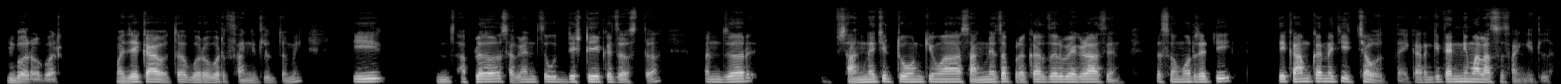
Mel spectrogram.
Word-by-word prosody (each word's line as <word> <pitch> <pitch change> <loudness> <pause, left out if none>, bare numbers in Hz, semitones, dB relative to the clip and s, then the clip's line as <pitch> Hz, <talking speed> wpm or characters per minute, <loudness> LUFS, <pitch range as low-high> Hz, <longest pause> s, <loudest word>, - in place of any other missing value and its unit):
बरोबर. 80 -4 -1 0.6
म्हणजे 105 +5 +3
काय 120 -1 +7
होतं 110 0 -2
बरोबर 110 0 -2
सांगितलंत 95 0 -9
तुम्ही. 110 +8 -10 0.5
की 135 +2 +3 0.8
आपलं 130 +4 +3
सगळ्यांचं 120 +3 -4
उद्दिष्ट 120 +2 -1
एकच 125 -2 +3
असतं. - - -3 0.5
पण 120 0 -5
जर 135 +4 +3 1.0
सांगण्याची 115 +5 +1
टोन 125 -1 +2
किंवा 125 0 +2
सांगण्याचा 115 +2 +1
प्रकार 115 +3 0
जर 125 +2 +2
वेगळा 125 0 +4
असेन 115 -5 -2 0.4
तर - - -5
समोरच्याची 125 +3 0 0.5
ते 135 - +6
काम 135 +1 +4
करण्याची 140 +1 +1
इच्छा 120 -5 -1
होत 90 -4 -1
नाही 80 -1 -10
कारण 115 +1 -5
की 125 - -4
त्यांनी 130 +2 +3
मला 125 -3 +5
असं 110 - -4
सांगितलं 85 -4 -12
120 Hz, 140 wpm, -21 LUFS, 110-125 Hz, 1.0 s, काय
